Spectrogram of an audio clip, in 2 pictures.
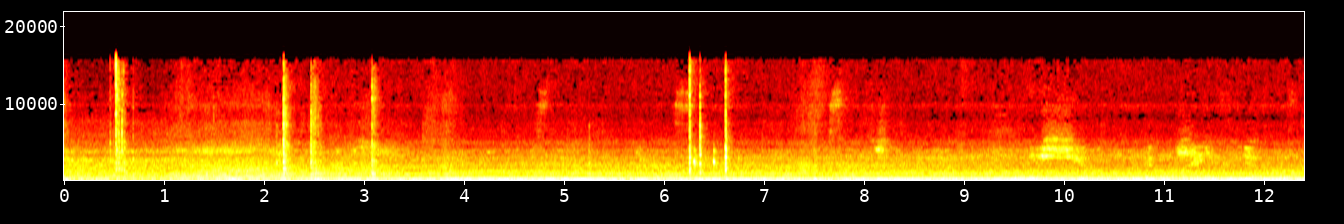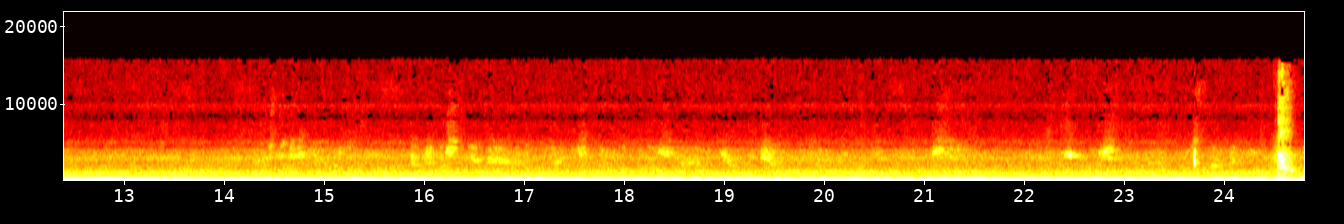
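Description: A sharp click as a crocodile clamp is snapped onto a car battery terminal, then a steady low electrical hum with a few faint clicks in the first several seconds.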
